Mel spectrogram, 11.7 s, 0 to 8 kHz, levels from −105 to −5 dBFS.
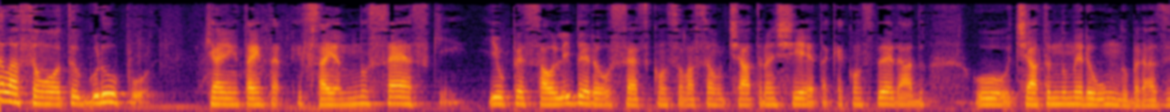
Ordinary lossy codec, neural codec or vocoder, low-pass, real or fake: MP3, 32 kbps; none; 7.2 kHz; real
